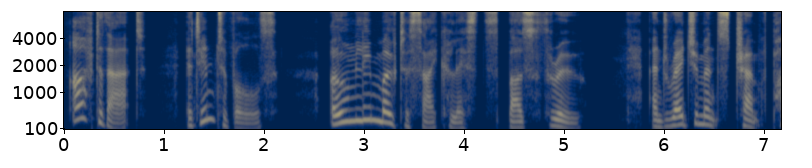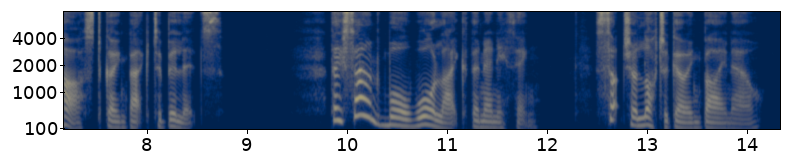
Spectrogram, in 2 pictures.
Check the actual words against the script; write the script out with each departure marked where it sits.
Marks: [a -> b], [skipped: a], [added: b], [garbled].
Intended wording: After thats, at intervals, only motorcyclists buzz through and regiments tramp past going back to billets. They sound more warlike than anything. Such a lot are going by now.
After [thats, -> that] at intervals, only motorcyclists buzz through and regiments tramp past going back to billets. They sound more warlike than anything. Such a lot are going by now.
